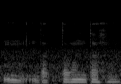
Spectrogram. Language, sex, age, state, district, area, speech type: Sanskrit, male, 18-30, Karnataka, Yadgir, urban, spontaneous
